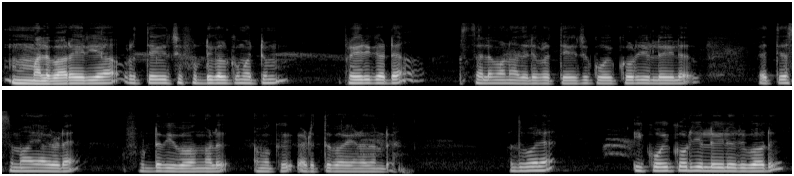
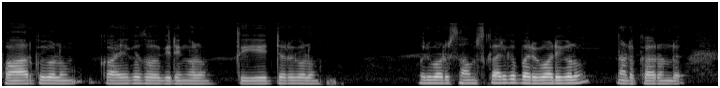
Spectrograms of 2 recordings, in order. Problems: none marked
